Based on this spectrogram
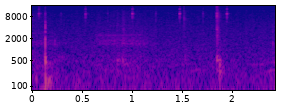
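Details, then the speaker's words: Bondwell 16 computer power supply tested out of the machine with no board connected: quiet sharp ticks about twice a second and a few louder clicks as the 5 V rail jumps around, like switching on and off; suspected cause no load, unconfirmed. "And the 5 volt rail's jumping around. Sounds like something switching on and off. It could be because there's no load."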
